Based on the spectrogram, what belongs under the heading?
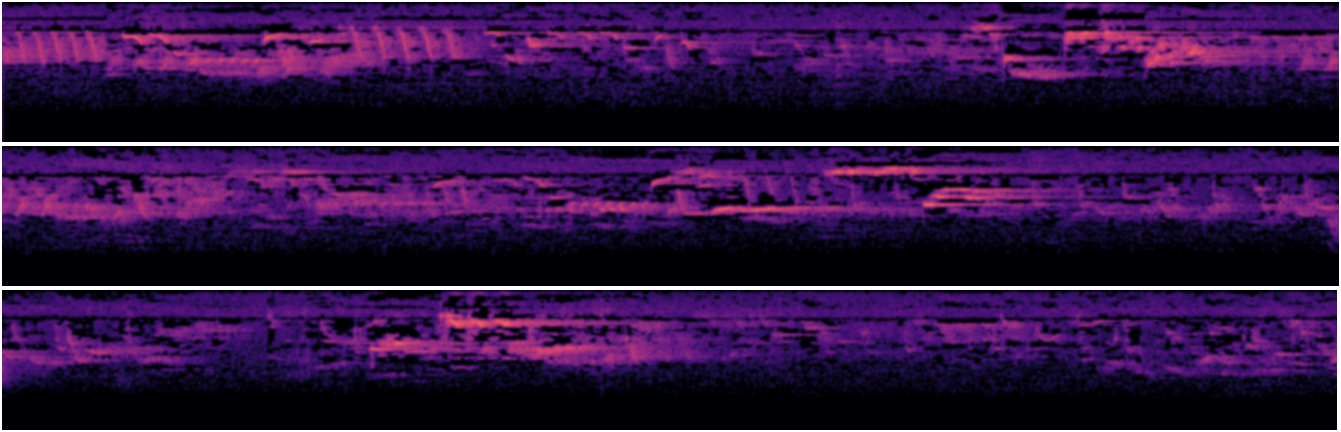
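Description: Songbirds singing high-pitched phrases with rapid trills. The louder bursts of song come every several seconds, over a faint background hiss.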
